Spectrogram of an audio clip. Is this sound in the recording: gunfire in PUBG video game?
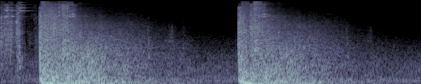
yes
